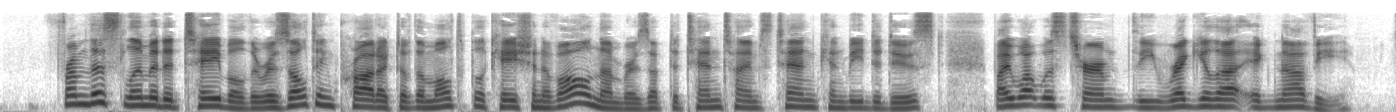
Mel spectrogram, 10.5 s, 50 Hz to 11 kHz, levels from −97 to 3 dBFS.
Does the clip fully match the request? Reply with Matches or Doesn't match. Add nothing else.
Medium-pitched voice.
Matches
